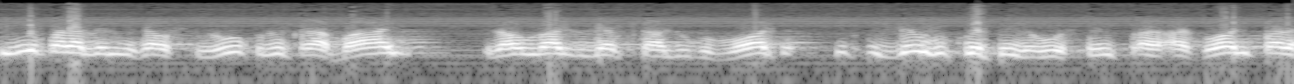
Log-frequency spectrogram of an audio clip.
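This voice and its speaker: A man's plain, everyday voice at a fairly quick pace, with fairly even intonation and big swings in loudness. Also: fairly high pitch for a man. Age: 60s. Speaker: radio caller. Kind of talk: call-in question on radio.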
